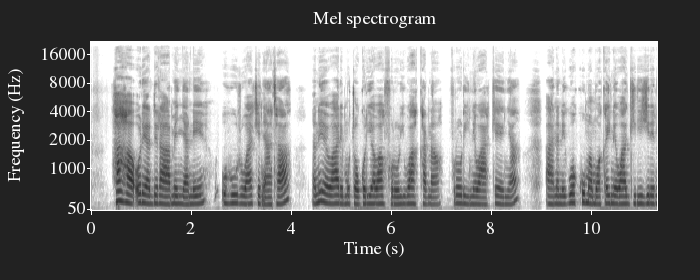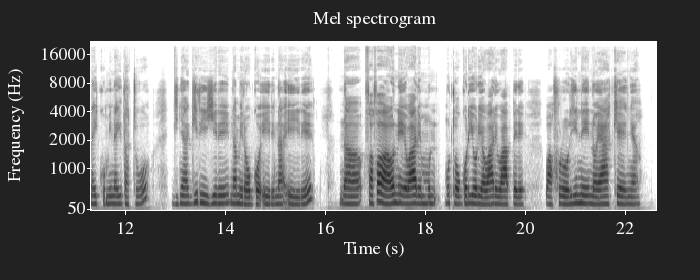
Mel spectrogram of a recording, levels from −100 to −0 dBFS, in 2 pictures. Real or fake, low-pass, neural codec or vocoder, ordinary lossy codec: fake; 19.8 kHz; vocoder, 48 kHz, 128 mel bands, Vocos; none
